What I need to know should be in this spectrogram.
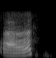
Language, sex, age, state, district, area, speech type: Kashmiri, male, 30-45, Jammu and Kashmir, Kupwara, rural, conversation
